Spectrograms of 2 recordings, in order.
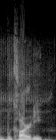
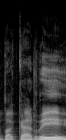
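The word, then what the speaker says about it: Bacardi: I saw you went to Bkardi. Uh Bardi.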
